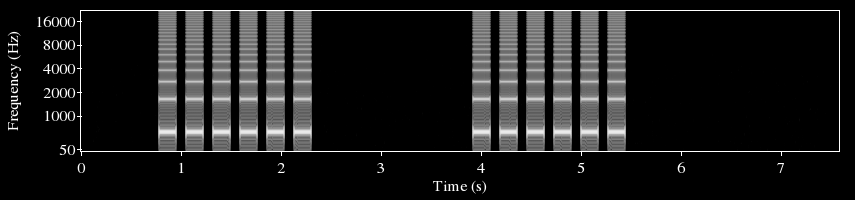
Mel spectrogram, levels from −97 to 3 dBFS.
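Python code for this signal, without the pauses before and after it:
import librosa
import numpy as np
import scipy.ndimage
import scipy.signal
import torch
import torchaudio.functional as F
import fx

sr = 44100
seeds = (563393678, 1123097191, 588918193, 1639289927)

y = fx.beep_pattern(sr, wave='square', hz=550.0, on_s=0.17, off_s=0.1, beeps=6, pause_s=1.62, groups=2, level_db=-5.0)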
